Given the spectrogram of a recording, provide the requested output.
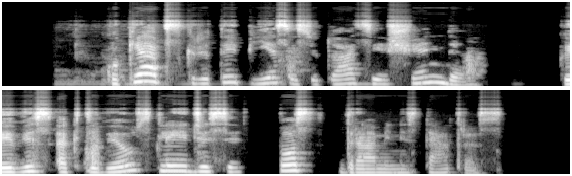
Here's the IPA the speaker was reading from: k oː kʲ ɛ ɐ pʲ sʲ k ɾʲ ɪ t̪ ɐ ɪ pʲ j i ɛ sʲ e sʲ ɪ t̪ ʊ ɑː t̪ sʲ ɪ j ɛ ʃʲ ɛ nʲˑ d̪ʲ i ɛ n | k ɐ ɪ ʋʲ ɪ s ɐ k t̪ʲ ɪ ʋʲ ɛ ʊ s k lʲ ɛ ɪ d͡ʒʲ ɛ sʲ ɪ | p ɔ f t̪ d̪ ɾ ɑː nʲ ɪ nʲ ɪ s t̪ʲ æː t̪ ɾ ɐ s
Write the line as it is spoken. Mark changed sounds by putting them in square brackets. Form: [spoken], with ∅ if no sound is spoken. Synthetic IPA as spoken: k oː kʲ ɛ ɐ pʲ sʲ k ɾʲ ɪ t̪ ɐ ɪ pʲ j i ɛ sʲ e sʲ ɪ t̪ ʊ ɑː t̪ sʲ ɪ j ɛ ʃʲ ɛ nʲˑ d̪ʲ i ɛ n | k ɐ ɪ ʋʲ ɪ s ɐ k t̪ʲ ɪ ʋʲ ɛ ʊ s k lʲ ɛ ɪ d͡ʒʲ ɛ sʲ ɪ | p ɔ [s] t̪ d̪ ɾ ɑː [mʲ] ɪ nʲ ɪ s t̪ʲ æː t̪ ɾ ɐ s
